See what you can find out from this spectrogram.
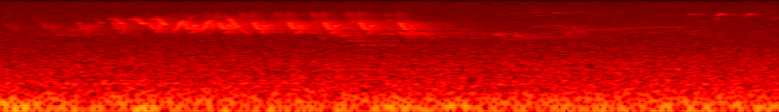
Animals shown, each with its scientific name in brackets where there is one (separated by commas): Wood Thrush (Hylocichla mustelina), American Robin (Turdus migratorius), Ovenbird (Seiurus aurocapilla), Eastern Wood-Pewee (Contopus virens), Chestnut-sided Warbler (Setophaga pensylvanica)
